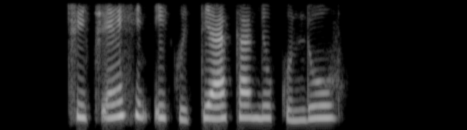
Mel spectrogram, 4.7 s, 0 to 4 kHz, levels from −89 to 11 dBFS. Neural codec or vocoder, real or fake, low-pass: codec, 44.1 kHz, 7.8 kbps, Pupu-Codec; fake; 3.6 kHz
